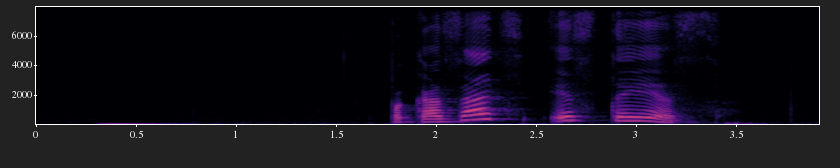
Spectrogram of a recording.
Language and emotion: Russian, positive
